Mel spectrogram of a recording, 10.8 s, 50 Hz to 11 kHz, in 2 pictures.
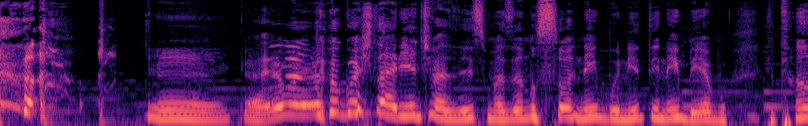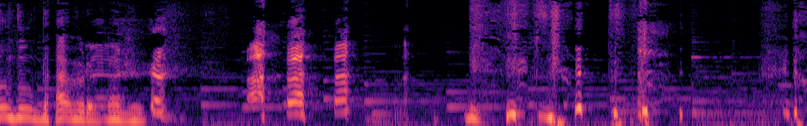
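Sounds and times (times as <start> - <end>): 
person coughing: 0.0 - 0.9, 8.0 - 10.7
speech: 1.0 - 9.6
laughter: 5.5 - 10.7.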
